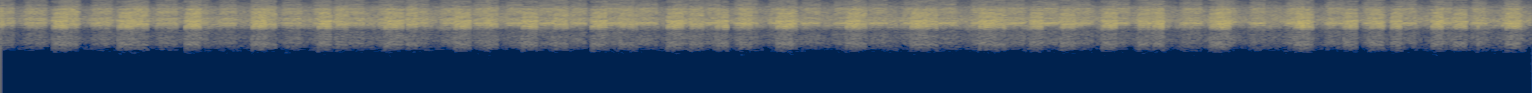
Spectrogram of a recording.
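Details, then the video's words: Many cicadas call together in a Greek pine forest in the heat of midsummer, making a continuous sizzling high-pitched buzz with rapid regular pulsing, nearly three beats per second, and nothing else audible. "Cicadas singing in midsummer - Nature sounds from the Greek fauna - Sounds of cicadas"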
